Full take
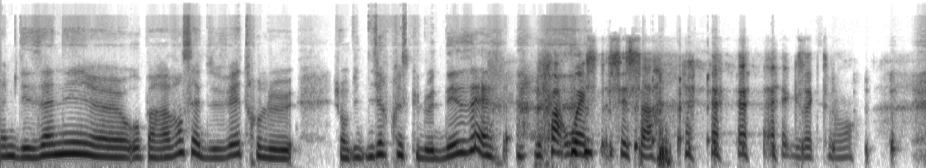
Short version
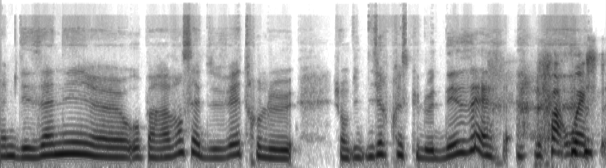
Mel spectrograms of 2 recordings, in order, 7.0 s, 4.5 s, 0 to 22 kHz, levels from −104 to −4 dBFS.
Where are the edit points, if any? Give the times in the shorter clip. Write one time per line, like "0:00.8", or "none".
none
